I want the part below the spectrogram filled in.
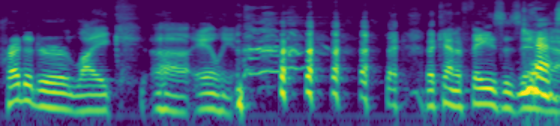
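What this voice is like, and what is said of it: Usual voice. Nothing is said of it.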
